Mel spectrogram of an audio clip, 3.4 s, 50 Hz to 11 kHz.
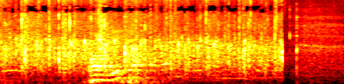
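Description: Applause for a table tennis player at the Stone Racket Istria 2025 tournament, steady crowd clapping throughout, briefly swelling near the one-second mark, then cut off abruptly and followed by quieter room tone.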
